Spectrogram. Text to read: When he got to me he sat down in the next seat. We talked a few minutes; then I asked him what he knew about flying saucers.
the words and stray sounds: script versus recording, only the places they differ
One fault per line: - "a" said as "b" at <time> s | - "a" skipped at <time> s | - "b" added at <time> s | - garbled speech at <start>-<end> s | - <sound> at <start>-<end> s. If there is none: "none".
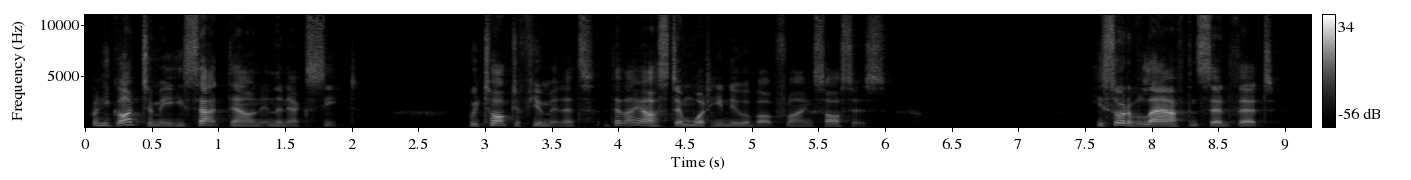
- "He sort of laughed and said that" added at 7.5 s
